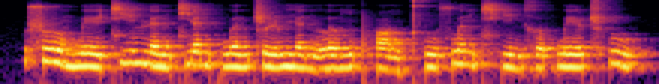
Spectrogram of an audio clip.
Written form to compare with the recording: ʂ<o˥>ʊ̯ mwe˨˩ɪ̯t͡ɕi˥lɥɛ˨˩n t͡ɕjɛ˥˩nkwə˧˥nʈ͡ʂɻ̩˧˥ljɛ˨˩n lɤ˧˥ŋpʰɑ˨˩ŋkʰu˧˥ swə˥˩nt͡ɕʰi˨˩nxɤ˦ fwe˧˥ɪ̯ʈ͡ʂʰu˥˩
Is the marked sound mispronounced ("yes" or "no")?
yes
